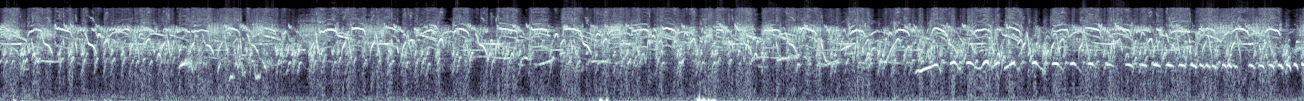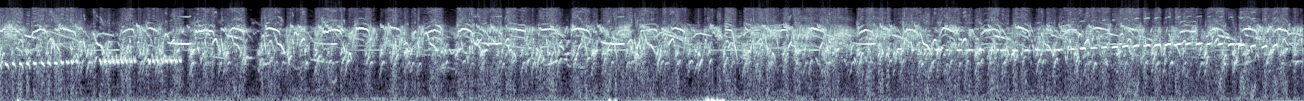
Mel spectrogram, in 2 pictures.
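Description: Dense, noisy chorus of many small songbirds chirping and twittering over one another, a bird-lure mix meant to draw wild birds in. A slower wavering whistled trill rises and falls around the middle, and another comes near the end.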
